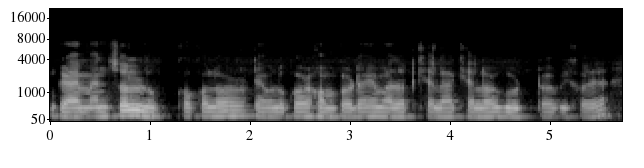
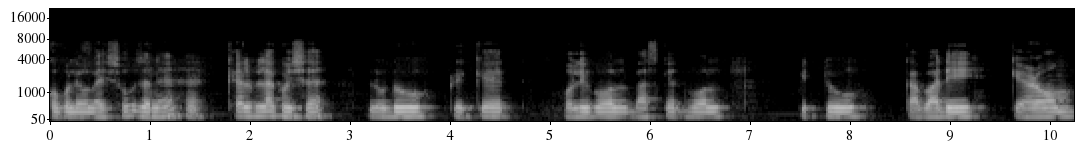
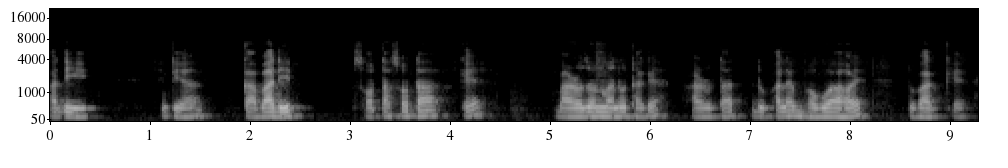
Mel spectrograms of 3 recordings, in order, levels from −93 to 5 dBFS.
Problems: continuous background conversations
